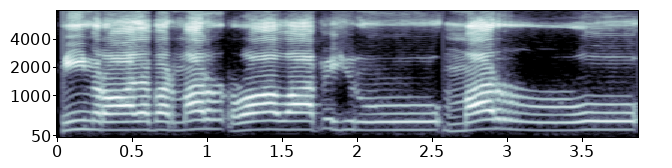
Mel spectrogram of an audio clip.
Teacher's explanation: را پر زبر ہو یا را پر پیش ہو تو را پر پڑھی جاتی ہے، موٹی پڑھی جاتی ہے، تو ہم نے را کو موٹا پڑھنا ہے۔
